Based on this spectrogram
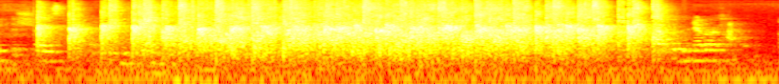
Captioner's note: applause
